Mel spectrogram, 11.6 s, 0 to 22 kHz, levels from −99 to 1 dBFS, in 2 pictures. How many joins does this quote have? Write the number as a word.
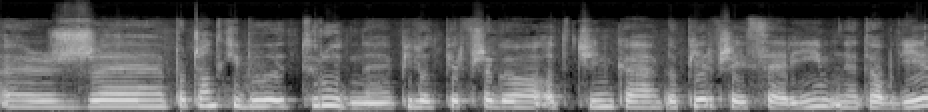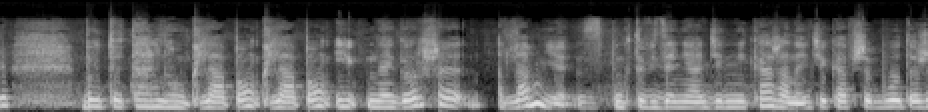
two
